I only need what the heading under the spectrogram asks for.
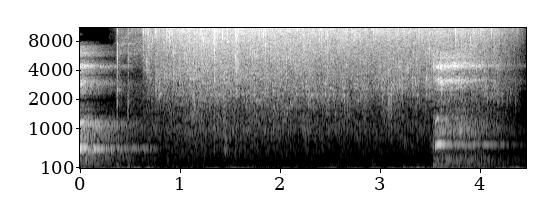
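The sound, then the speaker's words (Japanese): Water runs steadily over hair as it is rinsed during a shampoo, giving a soft, even, rain-like hiss that lasts about three seconds before stopping abruptly. “それじゃあまずは頭をお流ししましょうね。”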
